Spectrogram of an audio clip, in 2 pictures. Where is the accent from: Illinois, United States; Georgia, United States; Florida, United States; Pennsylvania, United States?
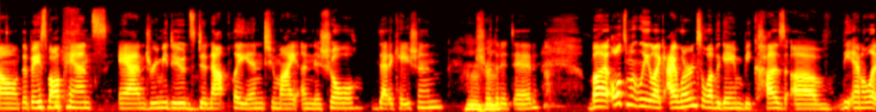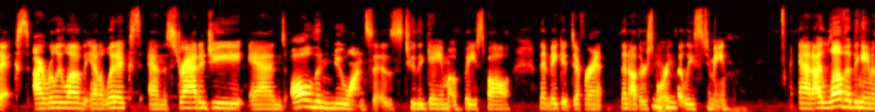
Illinois, United States; right outside of Peoria; I grew up like right outside of Peoria, Illinois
